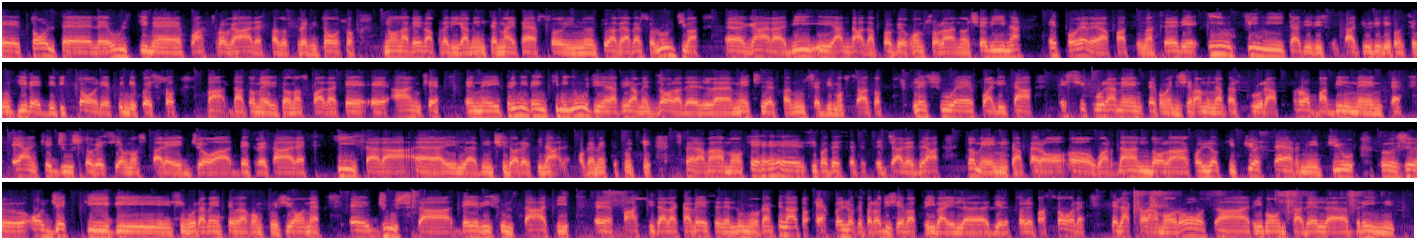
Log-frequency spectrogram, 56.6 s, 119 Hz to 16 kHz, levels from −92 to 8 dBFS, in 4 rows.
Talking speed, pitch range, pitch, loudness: 145 wpm, 100-115 Hz, 110 Hz, -20 LUFS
